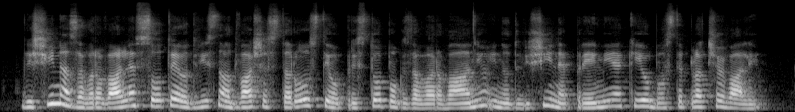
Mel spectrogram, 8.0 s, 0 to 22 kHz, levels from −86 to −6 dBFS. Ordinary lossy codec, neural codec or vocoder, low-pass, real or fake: none; codec, 44.1 kHz, 7.8 kbps, DAC; 19.8 kHz; fake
